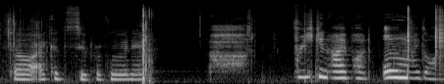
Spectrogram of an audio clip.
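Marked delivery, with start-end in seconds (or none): 2.1-4.4 sharp, louder burst of irritation; annoyed outburst. Real, not acted. Vlogger loses patience with her iPod, louder exasperated outburst. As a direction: snap at the falling iPod. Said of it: "I'm getting so pissed".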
